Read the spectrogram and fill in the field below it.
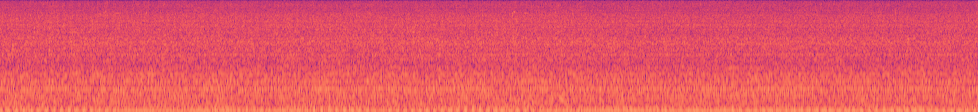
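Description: A harrow rattles as it drags through soil.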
